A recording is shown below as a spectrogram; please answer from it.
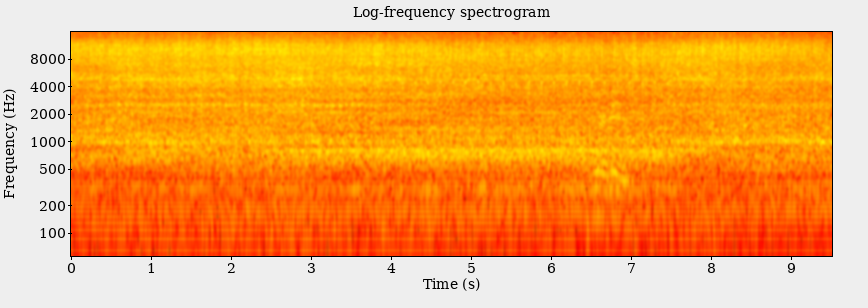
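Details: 2005 Jeep Liberty CRD diesel, 171,000 miles, steady idle with uneven rough knocking clatter like a tractor; low power, limp mode, no turbo boost, P0105 MAP/boost sensor code, replacement MAP sensor suspected knockoff; cause not confirmed.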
